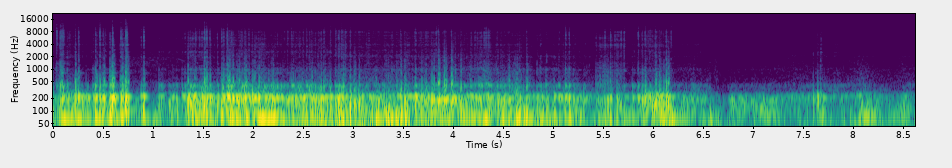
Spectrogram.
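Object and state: Metal mesh microphone grille.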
